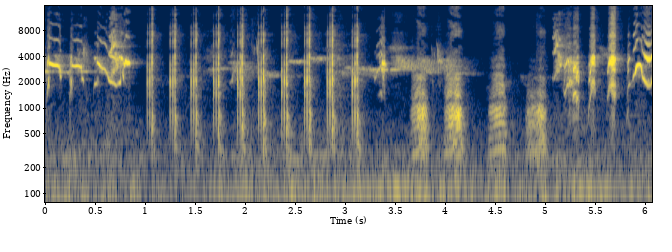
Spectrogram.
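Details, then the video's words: Song of a starling meant to stimulate caged starlings to answer: a whistled flourish, then a fast regular series of harsh clicking notes, a drawn-out buzz, and a closing squeaky twisting whistle. "Terapi Semua Jenis Burung Jalak Sekali Putar Jalak Macet Bunyi Seketika Nyaut"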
